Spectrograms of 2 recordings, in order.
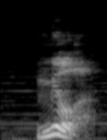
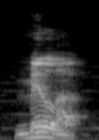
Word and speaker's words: Milla: Still, Mila, Milla. That's another talk point I forgot. The name is Milla. I think I said it right. The L isn't silent.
